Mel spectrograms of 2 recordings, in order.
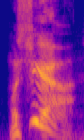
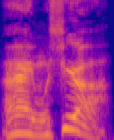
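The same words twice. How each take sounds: First: موسیا yelled high and loud; loud shout. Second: Slow drawn-out call of موسیا. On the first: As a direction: bellow موسیا at full force. (فریاد بلند و زیر «موسیا») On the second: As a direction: call him slowly, stretching موسیا. (صدا زدن کشیده و آرام «موسیا») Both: A narrator's reading. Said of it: "دوباره داد زد".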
